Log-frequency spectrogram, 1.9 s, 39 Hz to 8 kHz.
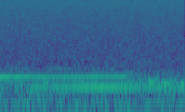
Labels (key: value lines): label: anthrophony, boat engine
recorder: SoundTrap 300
